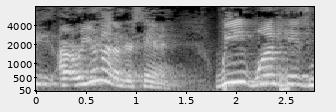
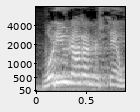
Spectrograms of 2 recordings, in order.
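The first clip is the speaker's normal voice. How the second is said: angry demand; 4 semitones higher, 6 dB louder, faster than usual. Real, not acted. Demands officer's name at counter.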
